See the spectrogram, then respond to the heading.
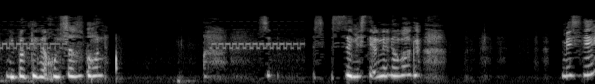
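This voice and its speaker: A woman's voice: very high voice, flat delivery, moderate pace. An actress playing an anxious, clinging middle-aged mother in a radio drama, hesitant and plaintive as she speaks. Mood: excited.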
